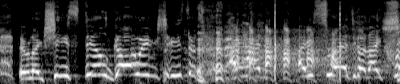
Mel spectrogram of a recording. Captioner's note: laughter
